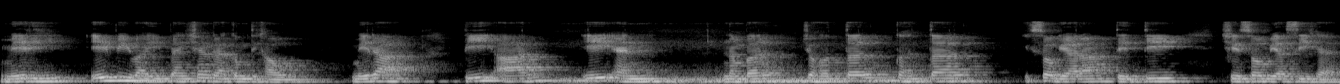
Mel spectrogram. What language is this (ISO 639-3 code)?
pan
